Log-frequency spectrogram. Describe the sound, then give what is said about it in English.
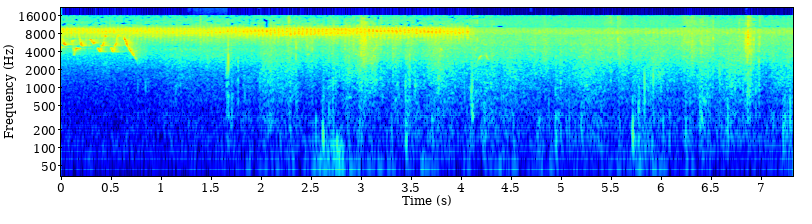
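Footsteps crunch along outdoors at an uneven walking pace as someone walks back through flats with a few trees, soft thuds and scuffs over a constant high insect whine that fades partway through, with a few quick bird chirps at the start. “Walk back.”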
